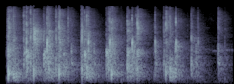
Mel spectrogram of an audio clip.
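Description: A small group of people clapping by hand in brisk applause, the claps dense and overlapping, dying away at the end.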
